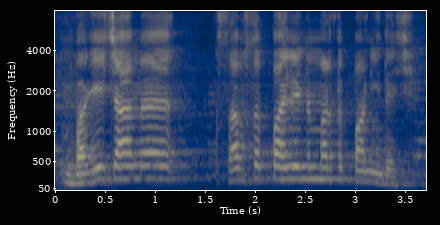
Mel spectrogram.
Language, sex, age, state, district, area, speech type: Maithili, male, 60+, Bihar, Samastipur, urban, spontaneous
